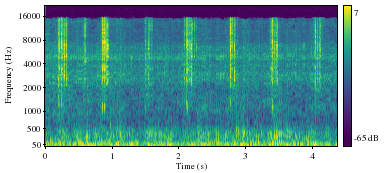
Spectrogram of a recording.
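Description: Wind buffeting the action camera's microphone as a track bike rides at speed: a loud, steady low rush, with sharp clicks about every half second.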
